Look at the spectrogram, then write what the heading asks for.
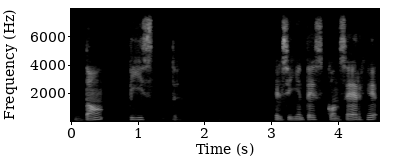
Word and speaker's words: dentiste: La combinación de EN hace que se pronuncie como una A gangosa. En. Es por ello que la pronunciación es dentiste.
